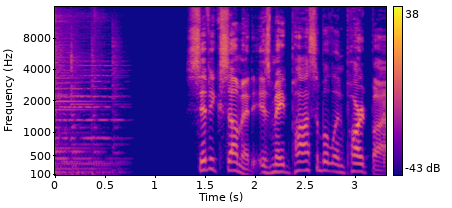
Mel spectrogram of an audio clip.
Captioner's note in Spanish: Voz en off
